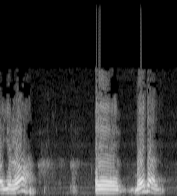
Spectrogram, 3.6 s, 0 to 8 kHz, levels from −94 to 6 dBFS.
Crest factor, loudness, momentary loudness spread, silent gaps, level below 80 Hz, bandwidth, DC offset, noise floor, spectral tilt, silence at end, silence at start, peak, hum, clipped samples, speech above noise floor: 14 dB; -12 LUFS; 14 LU; none; -62 dBFS; 5.4 kHz; under 0.1%; -48 dBFS; -9.5 dB/octave; 0.3 s; 0 s; 0 dBFS; none; under 0.1%; 37 dB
